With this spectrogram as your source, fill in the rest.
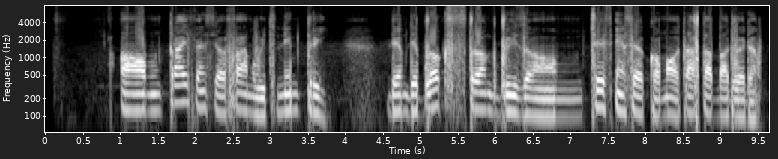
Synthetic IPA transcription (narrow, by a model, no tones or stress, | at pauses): ɔmtɾaɪfɛ̃nsjɔfamwidnẽmt̪ɾi | dɛ̃mdeblɔkstɾɔ̃ŋɡbɾizɔmt͡ʃesɪ̃nsakɔmɔtʰaftabadwɛda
